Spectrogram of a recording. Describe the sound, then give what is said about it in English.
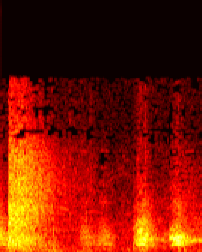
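A dog barks: one loud, harsh bark, then after a brief pause two shorter, sharper barks in quick succession. No voices are heard. “Get back there, you mutt.”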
